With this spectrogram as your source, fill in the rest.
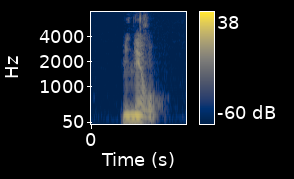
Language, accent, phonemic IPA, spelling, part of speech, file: French, France, /mi.ne.ʁo/, minéraux, noun / adjective, LL-Q150 (fra)-minéraux.wav
- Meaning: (noun) plural of minéral; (adjective) masculine plural of minéral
